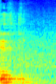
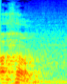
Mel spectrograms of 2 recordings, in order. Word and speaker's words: إثر: طيب تتمة المسألة عنده قال الأصح أي أصح أنه أي التكليف يعلمه المأمور إثر الأمر إما تنطق يعني إثر أو أثر بفتح أول وثاني وبكسر أولي وإسكان ثاني أي عقد، يبقى أول يبقى أثر أو إثر هو المقصود بها العقد.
